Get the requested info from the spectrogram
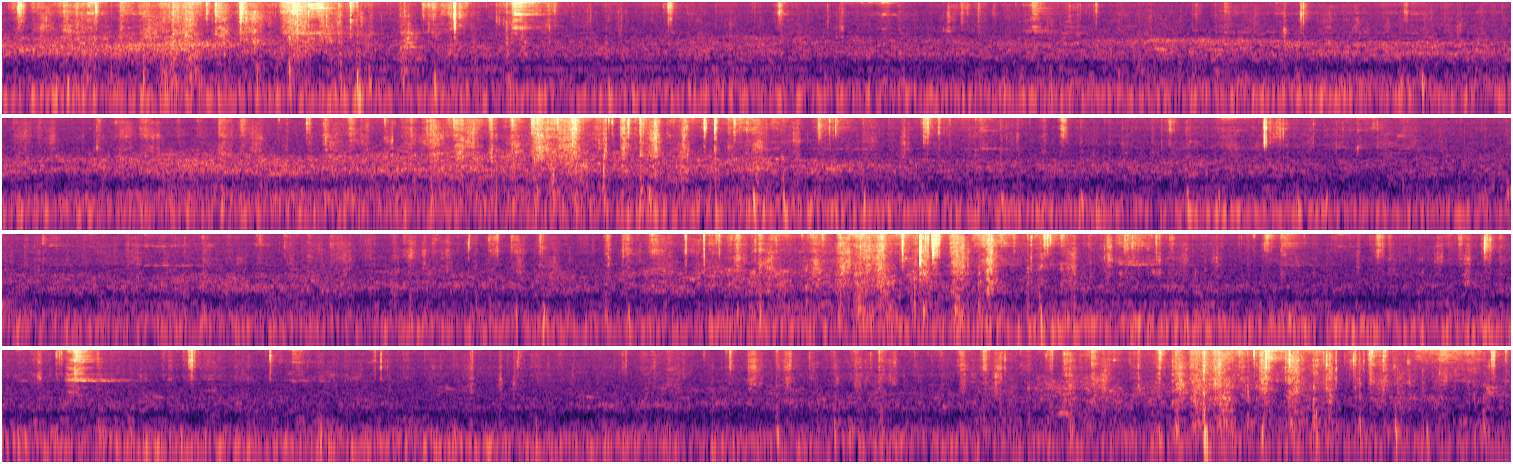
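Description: Morgan gelding's hooves beating on soft arena dirt as he canters under a rider, a steady run of dull hoofbeats with a few sharper knocks.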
